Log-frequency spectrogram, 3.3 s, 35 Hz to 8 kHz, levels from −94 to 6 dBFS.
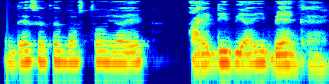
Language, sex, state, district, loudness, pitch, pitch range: Hindi, male, Bihar, Jahanabad, -22 LUFS, 140 Hz, 125-145 Hz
